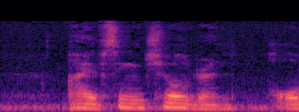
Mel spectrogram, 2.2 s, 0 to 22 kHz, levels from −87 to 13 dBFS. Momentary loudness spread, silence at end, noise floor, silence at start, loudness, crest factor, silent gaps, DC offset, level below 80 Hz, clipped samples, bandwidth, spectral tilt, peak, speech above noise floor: 19 LU; 0 s; -40 dBFS; 0 s; -21 LUFS; 18 dB; none; under 0.1%; -48 dBFS; under 0.1%; 11.5 kHz; -6.5 dB/octave; -4 dBFS; 20 dB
